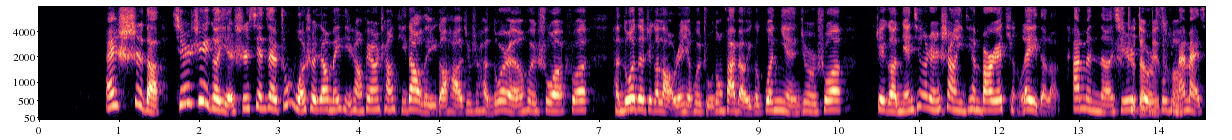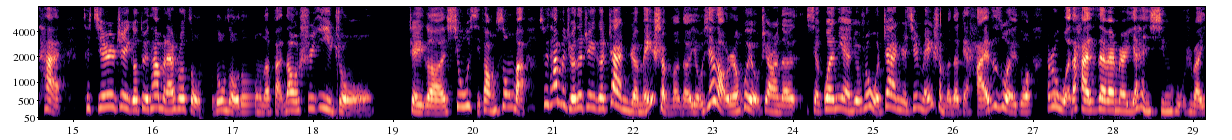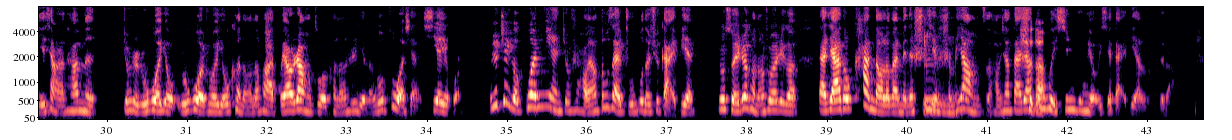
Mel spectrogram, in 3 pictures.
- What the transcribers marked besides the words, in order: other background noise
- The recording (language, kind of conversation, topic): Chinese, podcast, 如何在通勤途中练习正念？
